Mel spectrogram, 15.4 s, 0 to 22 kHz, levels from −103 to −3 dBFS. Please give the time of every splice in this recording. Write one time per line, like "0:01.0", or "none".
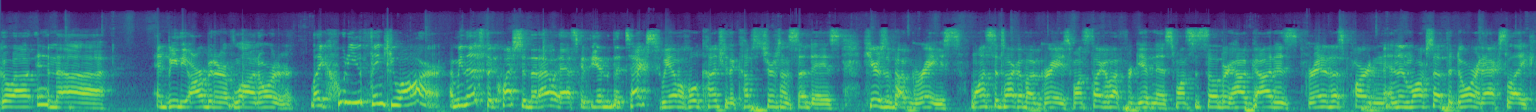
0:06.6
